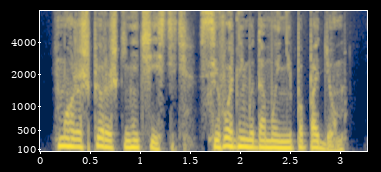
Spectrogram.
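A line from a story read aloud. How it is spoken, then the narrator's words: Snide. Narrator (Russian): ехидно заметил собеседник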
